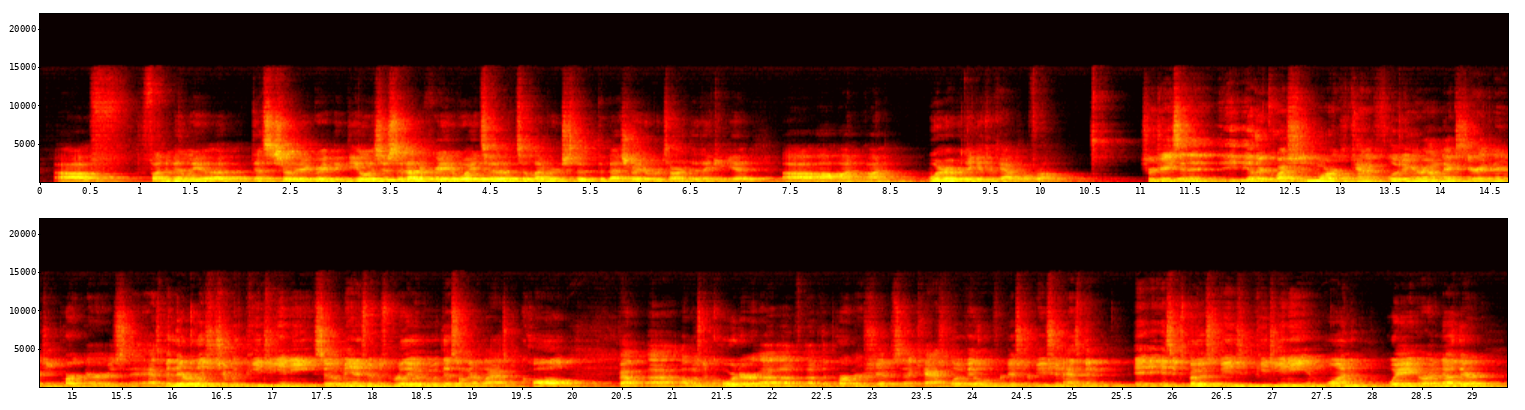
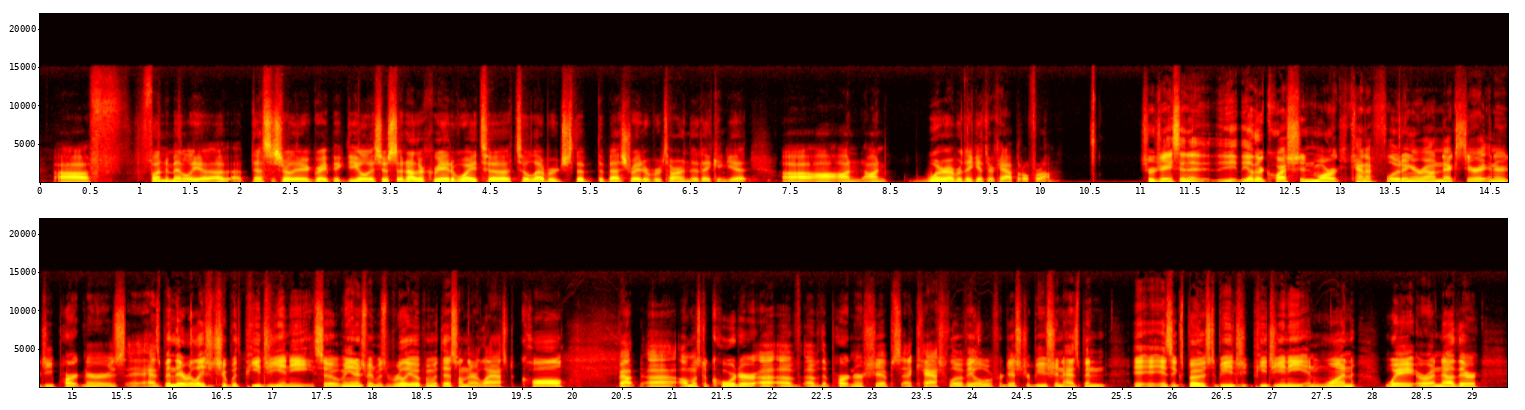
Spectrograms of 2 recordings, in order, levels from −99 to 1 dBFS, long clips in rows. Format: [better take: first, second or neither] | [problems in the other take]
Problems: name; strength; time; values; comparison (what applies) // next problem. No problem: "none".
second | off-mic speech; somewhat distant // room echo; noticeable; dies away in 1.1 s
